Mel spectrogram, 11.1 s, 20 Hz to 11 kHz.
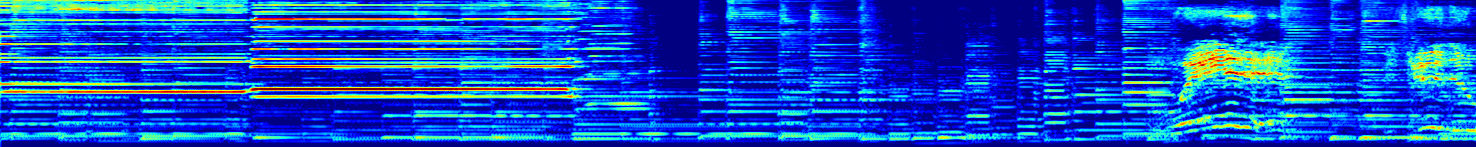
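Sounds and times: acoustic guitar strumming: 0:00.0 - 0:11.0
man singing: 0:08.7 - 0:11.0.

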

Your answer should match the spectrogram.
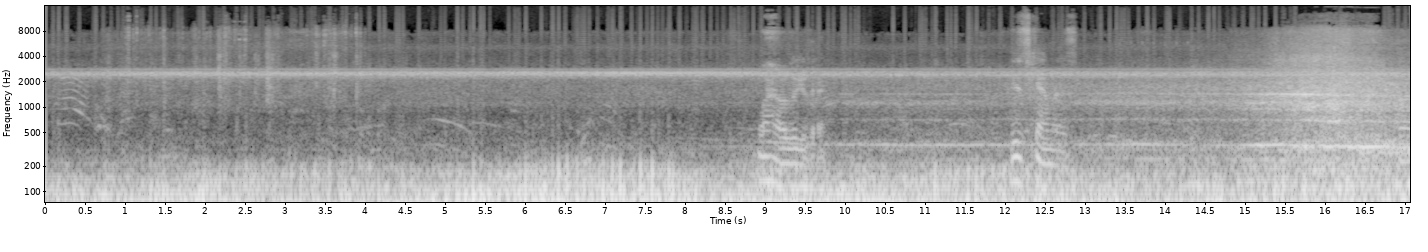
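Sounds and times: cricket chirring: 0:00.0 - 0:17.0
low rumble: 0:00.0 - 0:17.0.

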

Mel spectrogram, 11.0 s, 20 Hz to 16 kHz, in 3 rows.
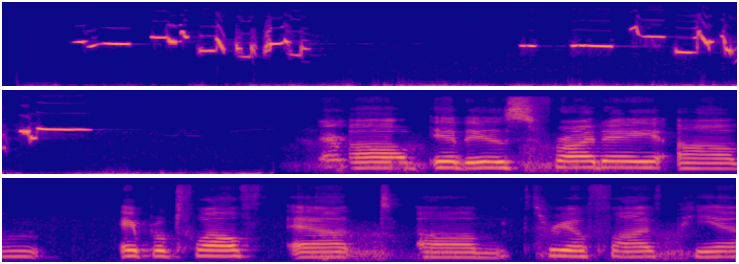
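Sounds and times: bird chirping: 0:00.2 - 0:05.1.

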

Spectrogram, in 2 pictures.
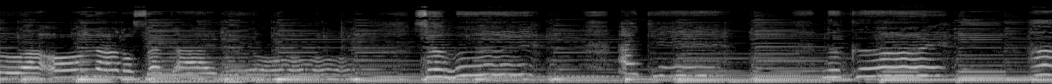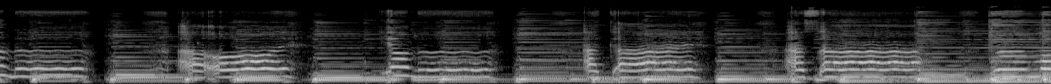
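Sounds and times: person singing: 0:00.0 - 0:07.4, 0:08.0 - 0:09.6, 0:10.3 - 0:11.5, 0:12.1 - 0:13.6, 0:14.3 - 0:15.6, 0:16.2 - 0:17.6, 0:18.2 - 0:21.0
acoustic guitar strumming chords: 0:00.0 - 0:21.0.

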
